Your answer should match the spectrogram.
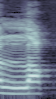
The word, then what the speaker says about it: LOQ: คือ Lenovo ล็อค ครับ สะกด ว่า loq ออก เสียง ว่า ล็อค เลย นี่ คือ Gaming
